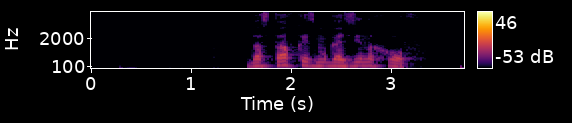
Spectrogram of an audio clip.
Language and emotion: Russian, neutral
